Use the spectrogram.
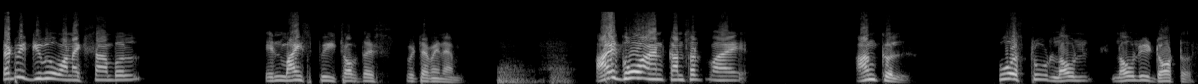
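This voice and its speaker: Older indian guy, high bright voice, mentor telling stories, really emphatic, dry close sound. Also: lively intonation, unhurried, pauses often, dry recording, rough recording. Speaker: public speaking mentor and guest. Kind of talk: interview talk with anecdotes.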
